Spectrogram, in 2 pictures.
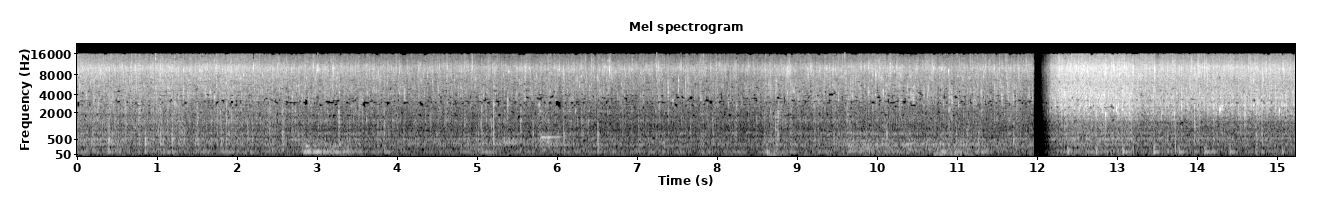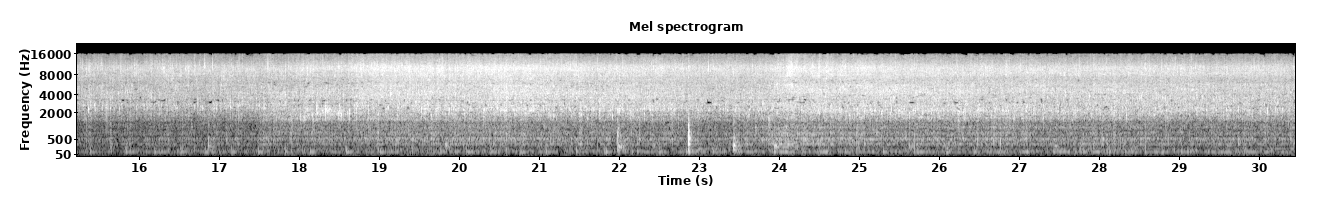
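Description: Fish pieces frying in hot oil in a pan, a steady sizzle. It cuts out briefly about twelve seconds in, then goes on louder.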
